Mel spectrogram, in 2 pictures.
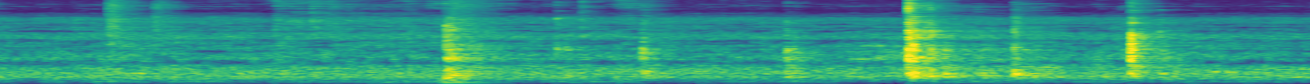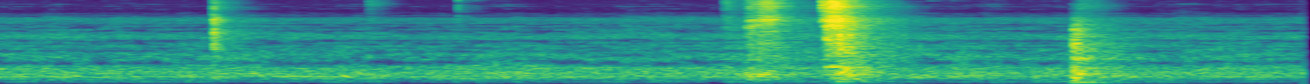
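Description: Utensils clink and knock.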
